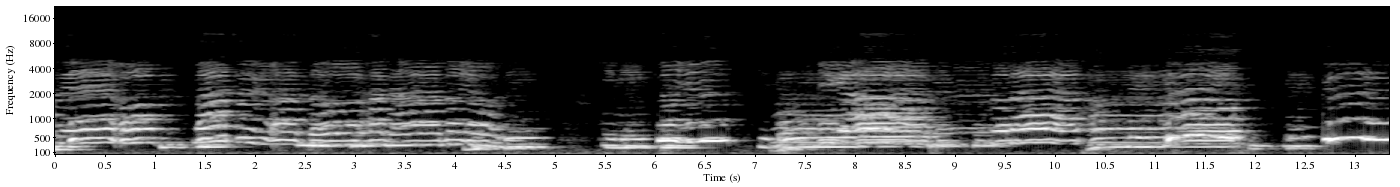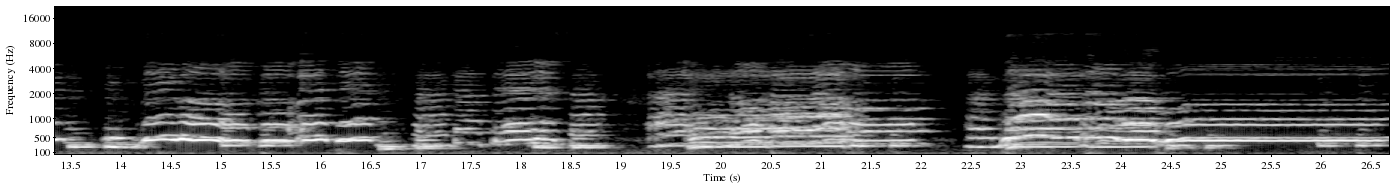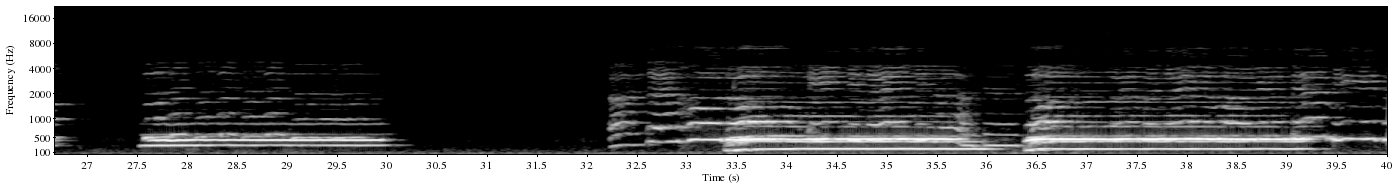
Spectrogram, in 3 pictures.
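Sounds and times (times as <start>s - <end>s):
a cappella group singing: 0.0s - 30.4s, 32.2s - 40.0s.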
